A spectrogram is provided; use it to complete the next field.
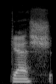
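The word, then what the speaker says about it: geas: yeah actually it is the word is Gaelic I believe and it can be pronounced a couple of different ways gesh is the one we said in season 2 when it first came up so we can stick with that I can make somebody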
